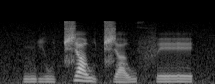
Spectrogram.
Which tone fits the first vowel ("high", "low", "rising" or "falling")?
low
